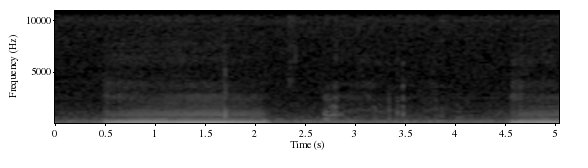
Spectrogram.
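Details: Sleeping cat snoring: soft, droning, buzzy snores, a long one followed by the start of another after a pause.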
